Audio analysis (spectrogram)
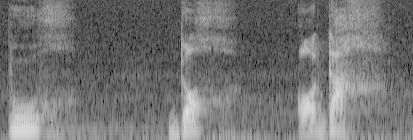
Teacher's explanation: velar fricative ch, which only occurs after back vowels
